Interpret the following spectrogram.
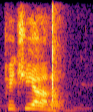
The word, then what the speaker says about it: Picciano: I can't pronounce David's last name. Picciano.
